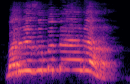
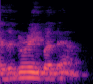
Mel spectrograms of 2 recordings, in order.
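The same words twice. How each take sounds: First: Raised voice on "But it's a banana"; "But it's a banana" pitched up and firm; insisting "But it's a banana", higher; insistent. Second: Soft, low correction; hushed mocking correction. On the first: Shown as a demonstration. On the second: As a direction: say it under your breath, lower. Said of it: "you ain't said it right".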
